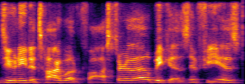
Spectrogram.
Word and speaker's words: Foster: that is uh faust faustin is that how you pronounce it foster foster foster awesome right i don't know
